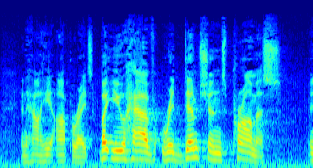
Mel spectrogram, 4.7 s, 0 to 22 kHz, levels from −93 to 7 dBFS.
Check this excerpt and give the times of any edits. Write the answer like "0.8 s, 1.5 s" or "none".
1.4 s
